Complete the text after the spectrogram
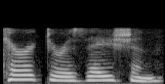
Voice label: "characterization", English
